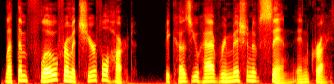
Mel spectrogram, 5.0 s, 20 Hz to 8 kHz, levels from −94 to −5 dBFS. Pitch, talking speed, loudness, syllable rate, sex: 130 Hz, 180 wpm, -20 LUFS, 4.5 syllables/s, male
